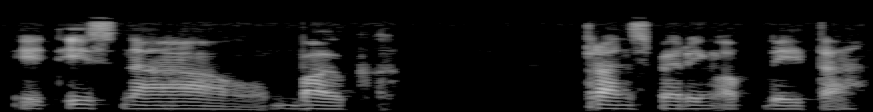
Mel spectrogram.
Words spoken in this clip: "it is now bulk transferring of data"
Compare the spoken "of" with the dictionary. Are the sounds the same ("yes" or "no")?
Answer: no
